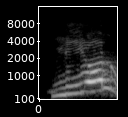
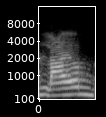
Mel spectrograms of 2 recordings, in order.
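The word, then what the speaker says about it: Leon: লিওন ওয়াজ এ lazy লায়ন। এখন এটার pronunciation কিন্তু কেউ আবার লায়ন বলো না, এটা প্রোনাউন্সিয়েশন হচ্ছে লিওন। এল ই তে প্রোনাউন্স হবে লি, তারপরে ও এন অন, লিওন।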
